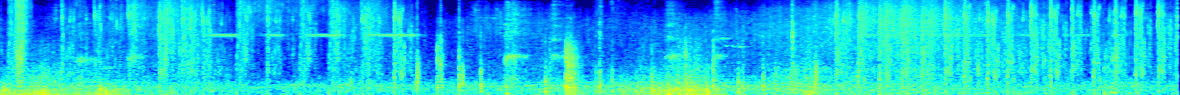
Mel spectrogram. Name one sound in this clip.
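Footsteps thud slowly on wooden boards.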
